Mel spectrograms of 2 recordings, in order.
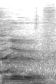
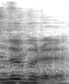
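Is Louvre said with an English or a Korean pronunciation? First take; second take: English; Korean. First: It is said with an English pronunciation. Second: It is said with a Korean pronunciation. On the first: "in English, it's Louvre" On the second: "In Korean, it's Louvre"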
